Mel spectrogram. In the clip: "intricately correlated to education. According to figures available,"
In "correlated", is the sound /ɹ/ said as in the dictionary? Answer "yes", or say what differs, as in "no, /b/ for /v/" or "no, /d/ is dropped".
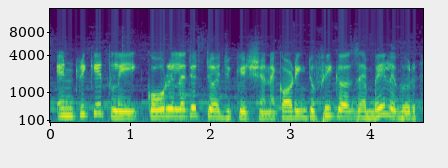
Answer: yes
